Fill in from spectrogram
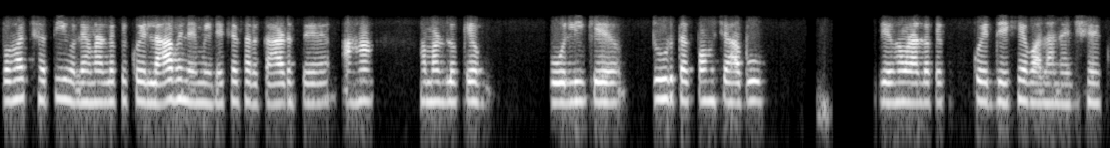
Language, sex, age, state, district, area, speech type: Maithili, female, 30-45, Bihar, Purnia, urban, conversation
